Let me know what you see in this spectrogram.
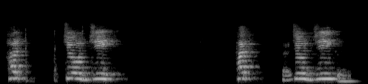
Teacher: You don't hear that D in there, but your tongue is on top of your palate behind your teeth.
